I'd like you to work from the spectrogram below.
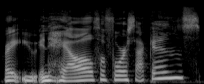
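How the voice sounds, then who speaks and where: A woman's voice: medium pitch, normal speed, no room sound, clean studio sound. A woman clinician co-hosting a podcast, explaining points in a conversational way and often checking in with "right?". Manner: animated, repeats points with "right?".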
